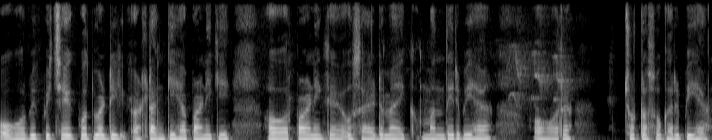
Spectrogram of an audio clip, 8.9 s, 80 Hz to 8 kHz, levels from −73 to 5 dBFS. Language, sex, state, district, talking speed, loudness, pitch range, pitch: Marwari, female, Rajasthan, Nagaur, 175 wpm, -19 LUFS, 200-215 Hz, 205 Hz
